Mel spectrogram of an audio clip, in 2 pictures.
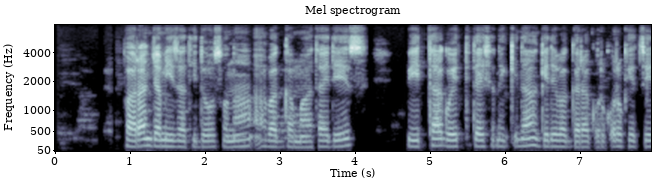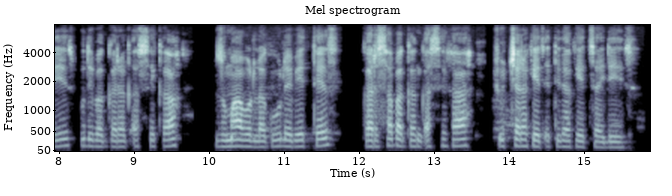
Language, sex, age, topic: Gamo, male, 25-35, agriculture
